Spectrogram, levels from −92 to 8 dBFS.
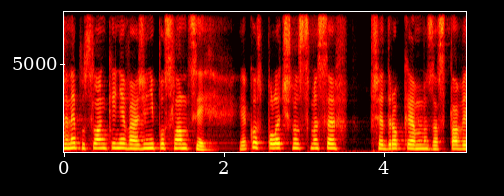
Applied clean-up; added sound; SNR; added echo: neural mask model DeepFilterNet 3.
